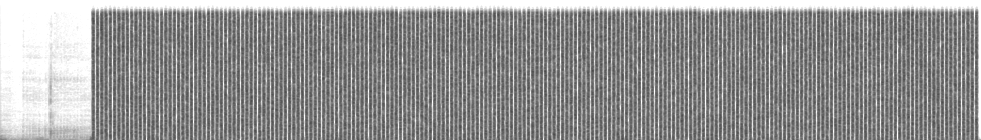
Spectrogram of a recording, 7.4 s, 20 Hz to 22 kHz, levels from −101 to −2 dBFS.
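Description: A speech clip that gives way at 0.69 s to very loud, chattering static lasting to the end, pulsing about 31 times a second in 8 ms bursts. This is a compressed stream played as audio: an undecoded AC-3 bitstream, sent as ordinary samples.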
